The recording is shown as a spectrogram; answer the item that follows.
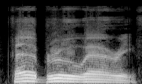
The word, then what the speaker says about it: February: The second month of the year, February, you know, has two R's, so pronounce them. February.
